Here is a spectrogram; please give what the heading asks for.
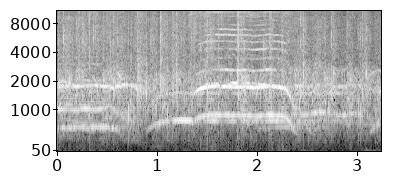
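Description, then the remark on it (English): A crowd in Wisconsin applauds and cheers as Governor Evers signs a bill into law as Act 94: steady, dense clapping for a few seconds mixed with loud whoops and high, sustained cheering voices rising above it. “He literally signed it, and people started applauding and yelling for joy, as they should.”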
